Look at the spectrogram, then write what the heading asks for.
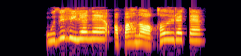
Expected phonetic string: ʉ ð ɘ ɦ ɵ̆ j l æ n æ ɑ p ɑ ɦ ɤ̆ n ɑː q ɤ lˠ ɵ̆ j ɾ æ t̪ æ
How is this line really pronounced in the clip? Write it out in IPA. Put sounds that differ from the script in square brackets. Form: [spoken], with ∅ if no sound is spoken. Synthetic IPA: ʉ ð ɘ ɦ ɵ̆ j l æ n æ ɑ p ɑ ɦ ɤ̆ n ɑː q ɤ lˠ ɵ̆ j ɾ æ t̪ æ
